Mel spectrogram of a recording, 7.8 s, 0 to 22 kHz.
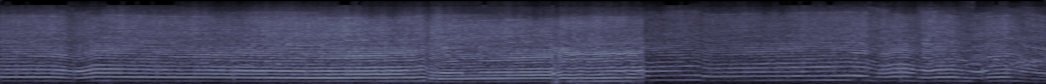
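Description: A high-revving race car engine from the Automobilista 2 video game, heard from outside the car, with bright harmonic whine, pitch rising and dropping through gear shifts, steady and loud with a synthetic edge.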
